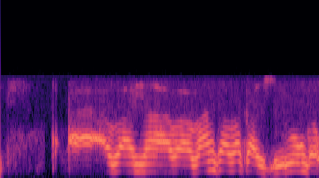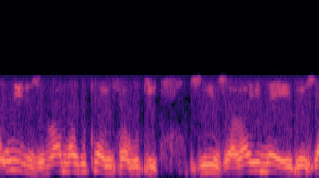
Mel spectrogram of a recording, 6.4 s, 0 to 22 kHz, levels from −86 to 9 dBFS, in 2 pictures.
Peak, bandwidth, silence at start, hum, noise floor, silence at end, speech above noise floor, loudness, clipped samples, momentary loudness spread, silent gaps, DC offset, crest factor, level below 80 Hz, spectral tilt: -6 dBFS; 3.9 kHz; 0.05 s; none; -43 dBFS; 0 s; 25 dB; -19 LUFS; under 0.1%; 7 LU; none; under 0.1%; 12 dB; -74 dBFS; -10 dB/octave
